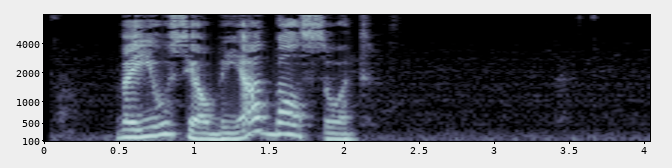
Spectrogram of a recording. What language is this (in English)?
Latvian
